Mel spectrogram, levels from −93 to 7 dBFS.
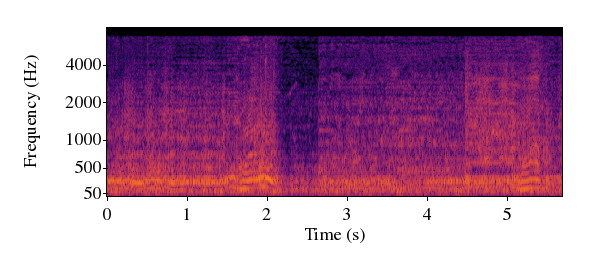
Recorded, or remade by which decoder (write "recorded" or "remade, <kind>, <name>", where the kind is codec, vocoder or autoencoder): remade, vocoder, HiFi-GAN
